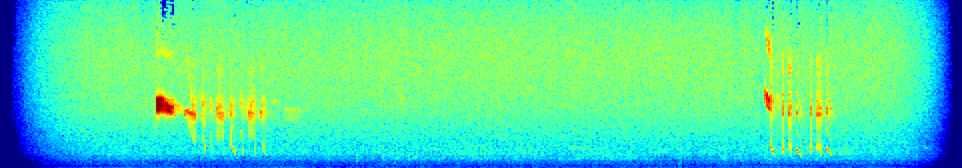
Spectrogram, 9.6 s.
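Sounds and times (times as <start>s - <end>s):
Allen's hummingbird chip calls: 1.5s - 3.0s, 3.9s - 9.0s.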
